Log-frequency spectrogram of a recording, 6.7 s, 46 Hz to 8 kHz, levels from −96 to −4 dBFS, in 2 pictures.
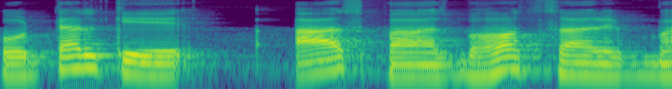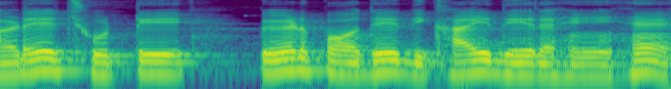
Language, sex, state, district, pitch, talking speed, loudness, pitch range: Hindi, male, Gujarat, Valsad, 110 Hz, 115 wpm, -18 LUFS, 100-125 Hz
